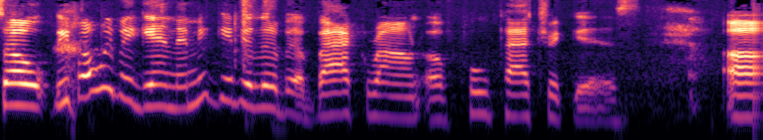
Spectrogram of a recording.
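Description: A woman at a fairly slow pace with very wide pitch swings, in a dry, close sound with no echo. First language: Spanish. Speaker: podcast host. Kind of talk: casual interview chat.

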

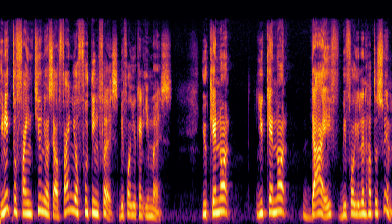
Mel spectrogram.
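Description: Heard in a very clean recording with a silent background, a man speaks at a moderate pace in a high pitch with a dark, mellow tone. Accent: Malaysian. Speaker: religious teacher. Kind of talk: religious talk in casual podcast interview. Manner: laughs often.

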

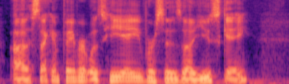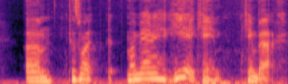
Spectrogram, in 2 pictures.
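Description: Keeping his loudness very even, a man of medium pitch speaks at a fairly slow pace with very wide pitch swings. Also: very clean recording, silent background. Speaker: anime podcast guest. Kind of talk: casual chat.

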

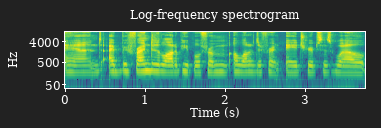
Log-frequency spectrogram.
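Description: Speech from a woman, captured in a very clean recording against a silent background. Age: 20s. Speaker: YouTuber. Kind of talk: casual solo podcast monologue.

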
